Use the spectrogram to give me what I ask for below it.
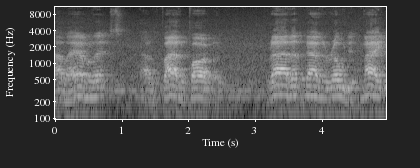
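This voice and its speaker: A man with an Alabama accent at a very slow pace, with audible room echo and noticeable background noise. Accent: Southern US (Alabama). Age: 80s+. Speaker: citizen speaking at public comment. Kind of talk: public comment at county meeting. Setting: county commission meeting room. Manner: halting.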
